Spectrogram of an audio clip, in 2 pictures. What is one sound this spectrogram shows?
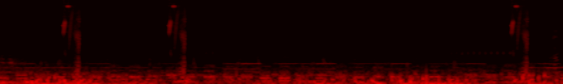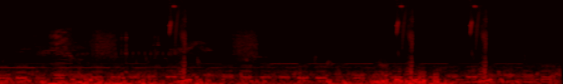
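Menu selections click softly, one at a time.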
